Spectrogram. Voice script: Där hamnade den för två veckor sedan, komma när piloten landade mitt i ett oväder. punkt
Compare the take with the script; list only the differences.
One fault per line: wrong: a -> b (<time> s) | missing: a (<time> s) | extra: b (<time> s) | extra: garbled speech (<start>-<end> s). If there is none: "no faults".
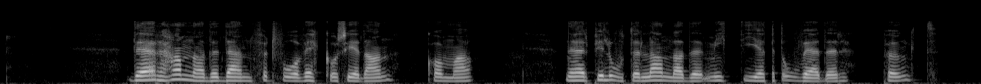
extra: ett (7.7 s)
